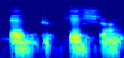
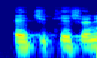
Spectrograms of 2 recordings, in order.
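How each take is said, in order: First: "education" with a plain hard d, ed-yu-kay-shun; wrong pronunciation. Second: "education" with a j sound, ej-u-kay-shun; correct affricate pronunciation. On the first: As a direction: say "education" with a d and no j sound. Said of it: "So the word is not education". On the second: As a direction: say the d in "education" as a soft j. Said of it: "it's pronounced education". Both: Shown as a demonstration.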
